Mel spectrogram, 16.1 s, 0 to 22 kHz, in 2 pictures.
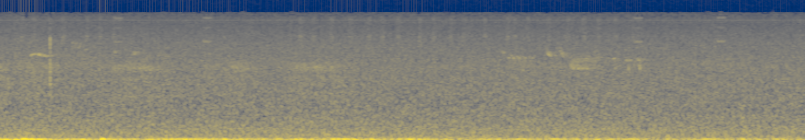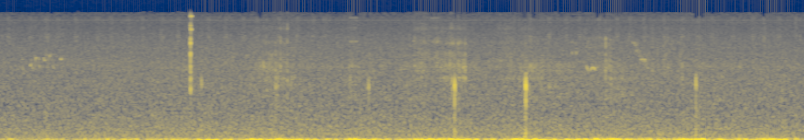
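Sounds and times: wind rumble on microphone: 9.2 - 16.0
footsteps through long grass: 9.9 - 16.0.

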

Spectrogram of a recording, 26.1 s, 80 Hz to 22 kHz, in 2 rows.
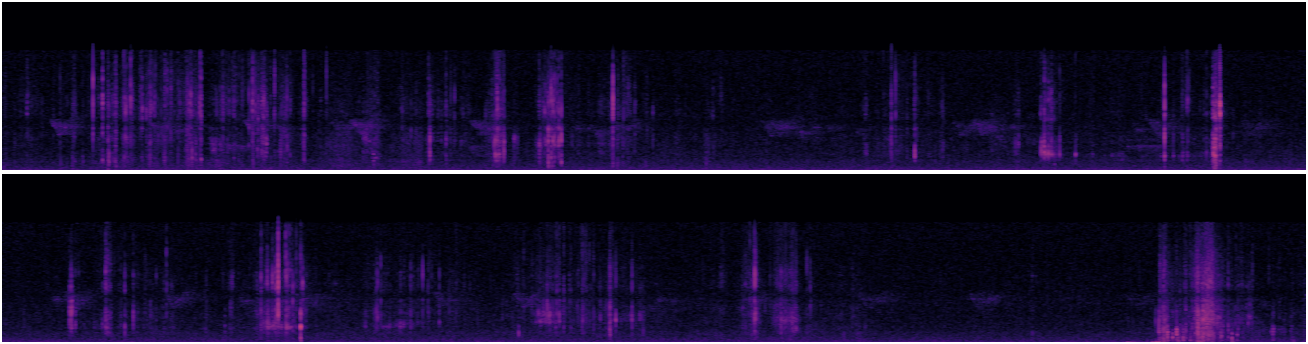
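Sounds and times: twigs snapping: 0.5 - 6.5, 13.6 - 17.6, 18.2 - 19.5
footsteps crunching dry leaves: 24.3 - 25.6.

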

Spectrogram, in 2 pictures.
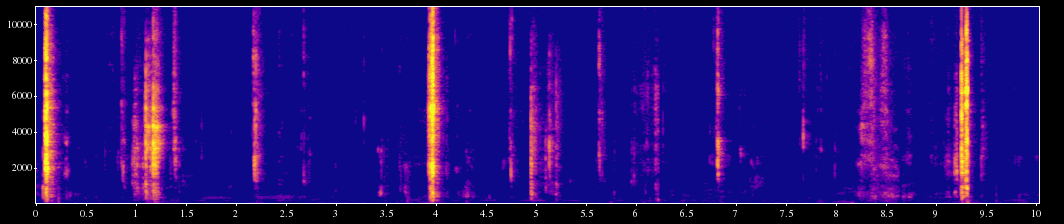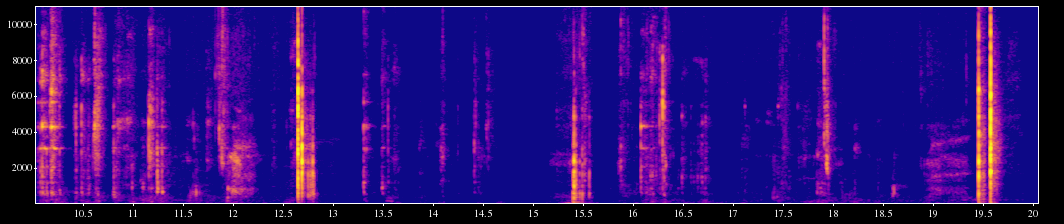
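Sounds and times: chewing and mouth sounds: 0.7 - 8.8, 15.5 - 18.9.

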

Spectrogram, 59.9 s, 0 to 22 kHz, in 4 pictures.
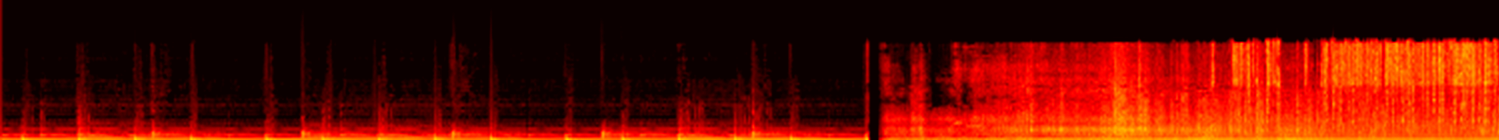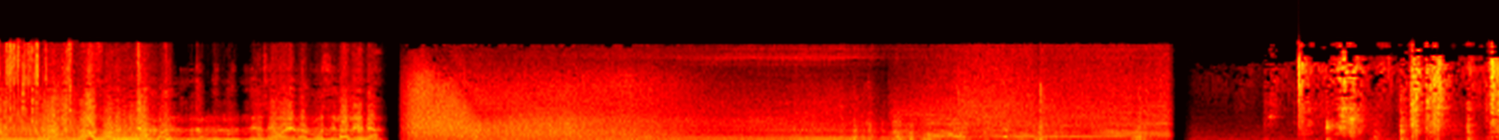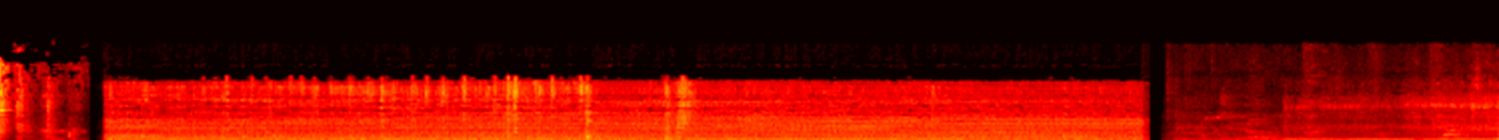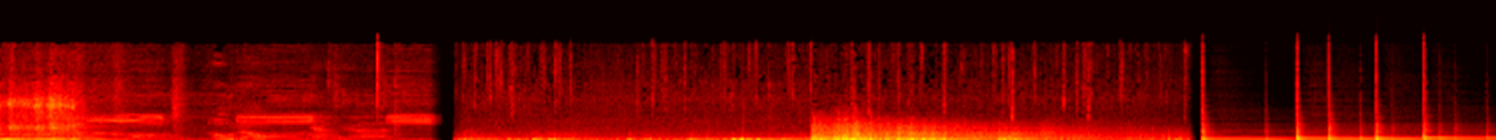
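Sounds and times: truck running with low hum: 4.3 - 18.8, 19.5 - 24.1, 31.0 - 41.4, 42.0 - 47.0
thunder rumble: 8.8 - 17.5, 49.5 - 56.9
loud thunderclap: 9.9 - 15.7, 49.5 - 56.9.

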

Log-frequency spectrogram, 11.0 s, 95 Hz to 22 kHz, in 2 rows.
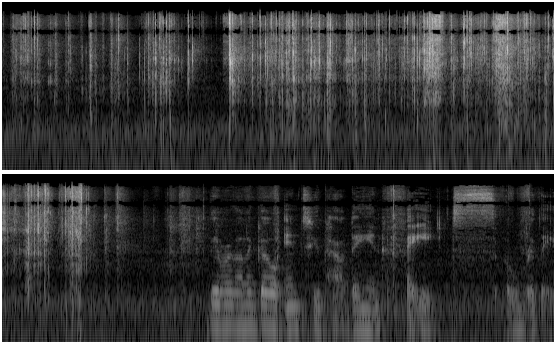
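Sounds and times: foil wrapper crinkling: 0.0 - 7.5.

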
